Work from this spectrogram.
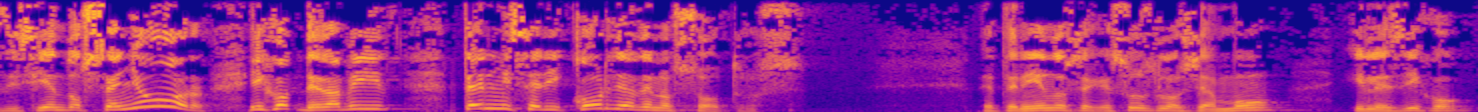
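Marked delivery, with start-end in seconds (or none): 0.4-4.1 insistent, higher-pitched plea read aloud; clamando más. A narrator's reading. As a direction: call out for mercy in a high voice. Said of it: "pero ellos clamaban más". (clamando con insistencia, en tono agudo)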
